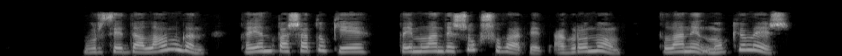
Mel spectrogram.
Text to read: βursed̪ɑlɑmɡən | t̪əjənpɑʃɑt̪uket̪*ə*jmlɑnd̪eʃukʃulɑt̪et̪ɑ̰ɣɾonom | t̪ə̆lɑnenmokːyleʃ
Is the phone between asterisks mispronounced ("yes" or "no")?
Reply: no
